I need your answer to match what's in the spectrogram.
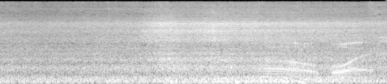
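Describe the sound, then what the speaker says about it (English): Ocean surf washing along the California coast, a steady broadband roar with wind buffeting the microphone, while faint voice-like tones drift through the latter half. "Back at the ocean on California coast."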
